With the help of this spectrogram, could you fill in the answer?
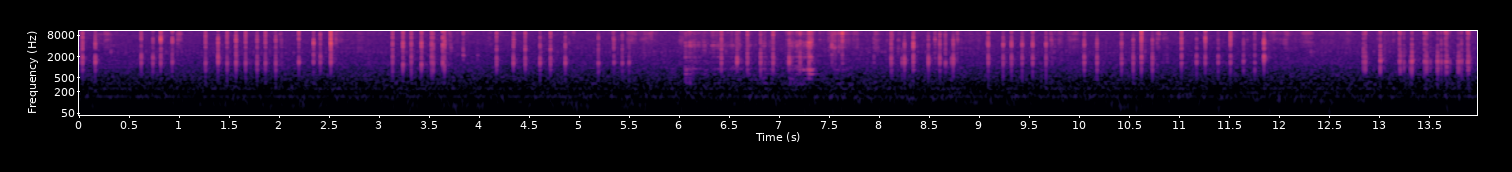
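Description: Fingertips press the buttons on the control panel of a small, hollow black plastic headset earpiece and fidget with it. The earpiece has a USB plug, is attached to a black headband, and is held in both hands. Quiet, sharp, bright clicks and taps come in quick irregular bursts with almost no ring, and a denser scratchy patch of handling noise runs through the middle.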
